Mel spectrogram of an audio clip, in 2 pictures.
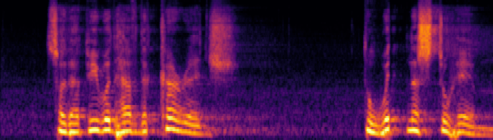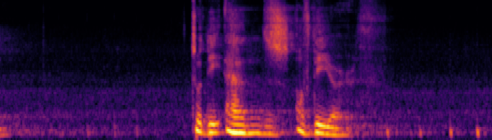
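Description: A man speaks slowly into a microphone over a loudspeaker, in bursts with pauses, in a large echoing hall.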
